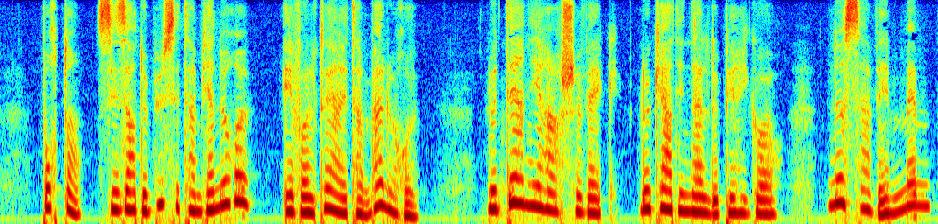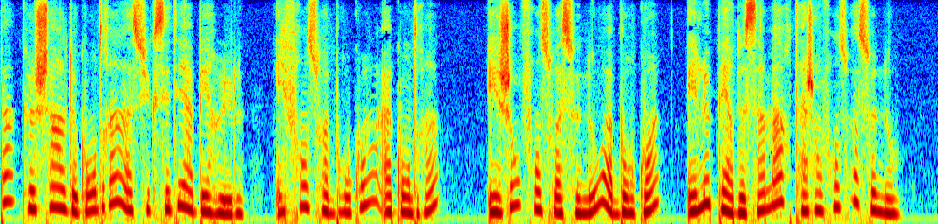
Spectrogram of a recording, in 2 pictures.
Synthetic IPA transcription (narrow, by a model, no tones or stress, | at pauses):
puʁt̪ɑ̃sezaʁd̪əbysɛt̪ɛ̃bjɛ̃nøʁø | evɔlt̪ɛʁɛt̪ɛ̃maløʁø | ləd̪ɛʁnjɛʁaʁʃəvɛk | ləkaʁd̪inald̪əpeʁiɡɔʁ | nəsavɛmɛmpakəʃaʁld̪əɡɔ̃d̪ʁɛ̃asyksed̪eabeʁyl | efχɑ̃swabuʁɡwɛ̃aɡɔ̃d̪ʁɛ̃ | eʒɑ̃fχɑ̃swasɔnoabuʁɡwɛ̃ | eləpɛʁd̪əsɛ̃maʁt̪ʰaʒɑ̃fχɑ̃swasɔno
